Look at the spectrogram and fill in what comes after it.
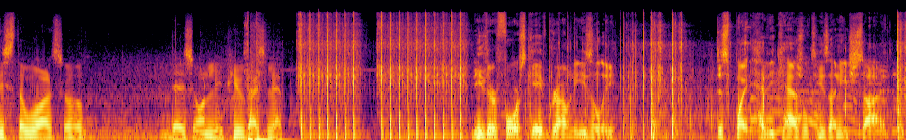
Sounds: outside, rural or natural, speech

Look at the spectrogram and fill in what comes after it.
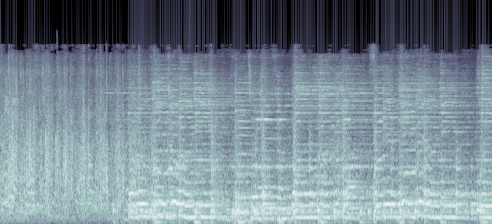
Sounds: music

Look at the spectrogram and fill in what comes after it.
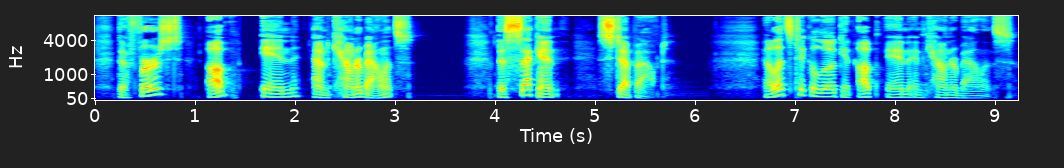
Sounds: speech

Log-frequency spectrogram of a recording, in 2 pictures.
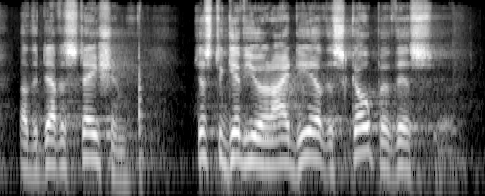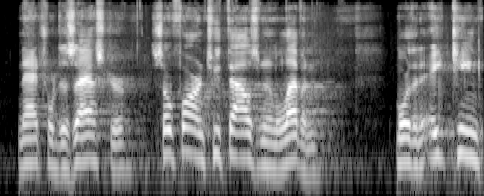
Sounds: man speaking, speech, narration

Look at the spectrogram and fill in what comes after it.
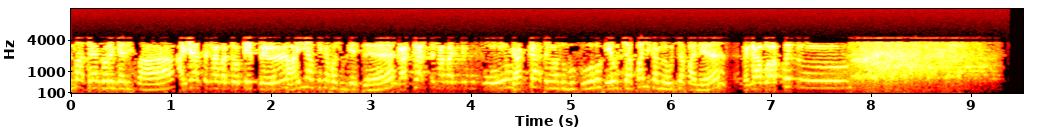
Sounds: speech

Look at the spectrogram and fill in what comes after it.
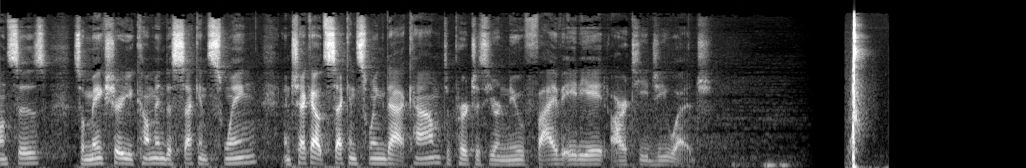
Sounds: speech

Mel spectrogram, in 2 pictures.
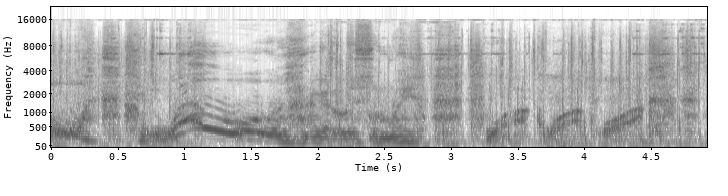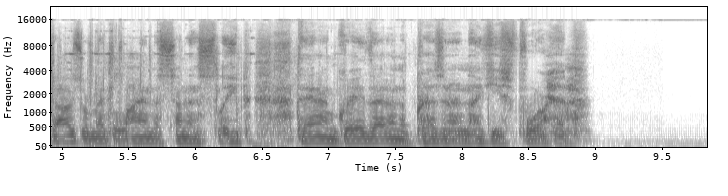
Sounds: speech

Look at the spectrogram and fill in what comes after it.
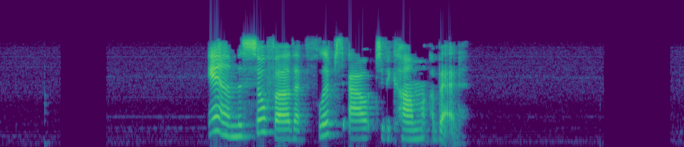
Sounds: speech

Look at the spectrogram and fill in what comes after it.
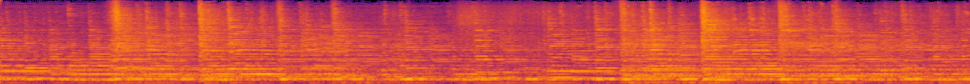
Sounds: musical instrument, guitar, music, flamenco, strum, acoustic guitar, music of latin america, plucked string instrument

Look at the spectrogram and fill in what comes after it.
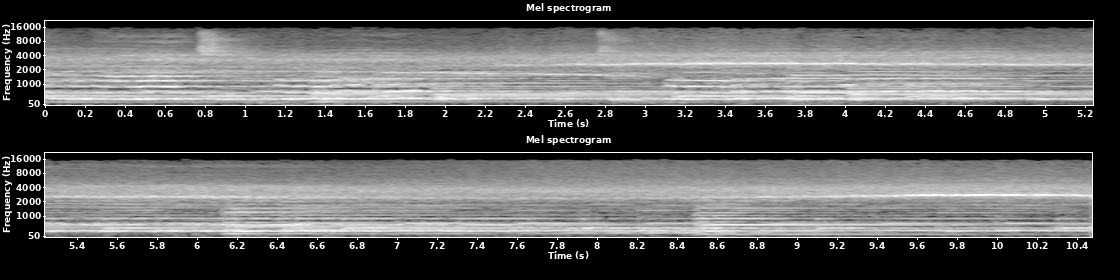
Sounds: rustling leaves, music, wind noise (microphone)

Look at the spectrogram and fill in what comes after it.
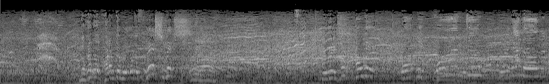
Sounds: speech

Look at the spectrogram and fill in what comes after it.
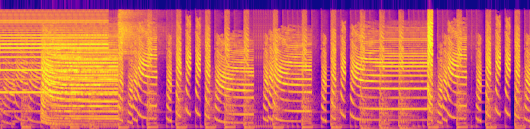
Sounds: air horn, music, cacophony, soundtrack music

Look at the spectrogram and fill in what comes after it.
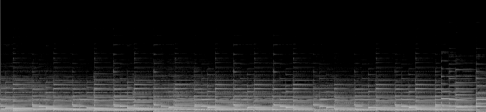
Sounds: music

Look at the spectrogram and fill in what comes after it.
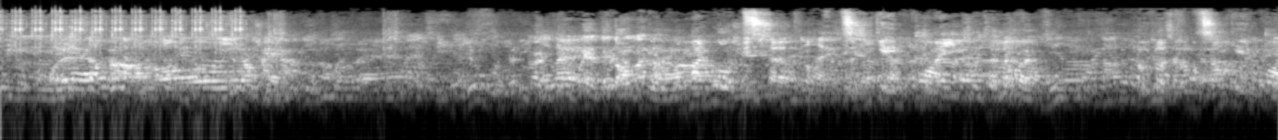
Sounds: speech

